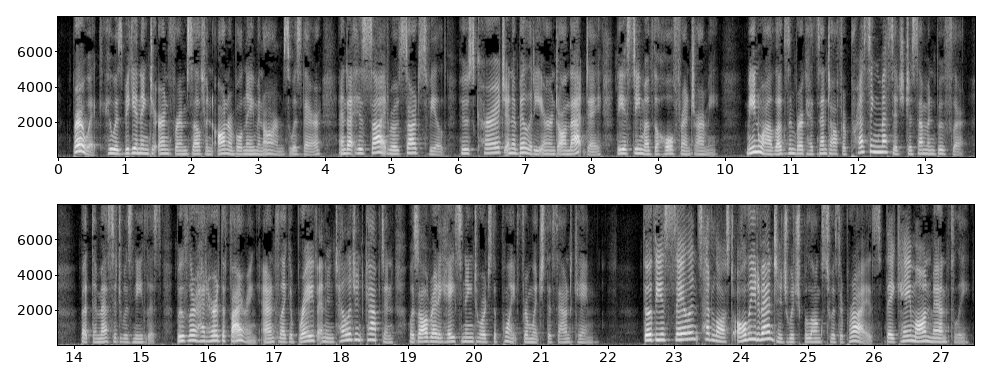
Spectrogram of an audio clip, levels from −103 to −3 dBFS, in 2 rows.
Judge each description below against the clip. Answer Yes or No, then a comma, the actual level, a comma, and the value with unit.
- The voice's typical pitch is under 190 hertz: No, high, 215 Hz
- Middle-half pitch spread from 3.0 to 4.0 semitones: No, average, 4.5 semitones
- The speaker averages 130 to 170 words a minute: No, average, 200 wpm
